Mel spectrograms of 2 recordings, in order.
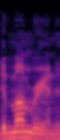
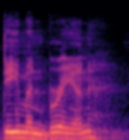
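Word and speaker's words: Demonbreun: And Demumbrian is a hard word to pronounce. My GPS gets it wrong every time. The GPS calls it Demon Brian.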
